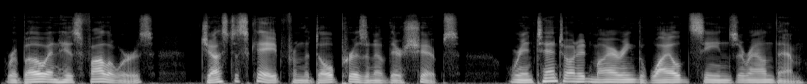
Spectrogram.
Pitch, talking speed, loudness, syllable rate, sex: 105 Hz, 170 wpm, -19 LUFS, 5.0 syllables/s, male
